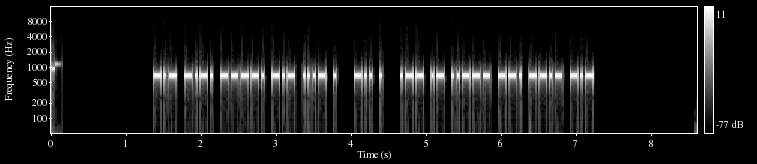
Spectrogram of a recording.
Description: Morse code, heard as a keyed tone, about 34 wpm, 700 Hz. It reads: KC9KVE DE WA2GQK
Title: USA Callsign DE Callsign - 6 Characters - 35wpm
